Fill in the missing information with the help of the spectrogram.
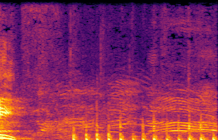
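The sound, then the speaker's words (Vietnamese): A rapid, insistent run of about fifteen sharp knocks on a door, evenly spaced, following a brief vocal sound at the start. “Hãy nghe tôi, Chúa Giêsu gõ cửa nhà bạn như thế đấy, như một người giao hàng đang bực bội, muốn giao được hàng, mà không hề đọc ghi chú ở trước cửa.”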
